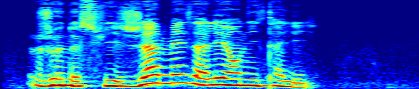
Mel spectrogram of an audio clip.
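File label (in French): "Je ne suis jamais alle en Italie", French; grammaire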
